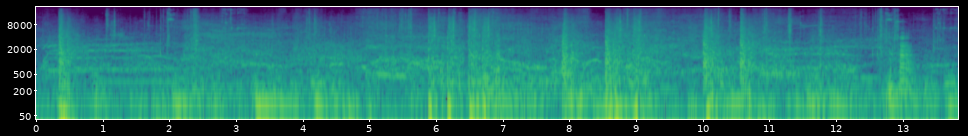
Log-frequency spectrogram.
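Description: Gunfire in the video game 7 Days to Die, a series of sharp loud shots spread irregularly through the scene, mixed with clattering effects and people talking over the action.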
